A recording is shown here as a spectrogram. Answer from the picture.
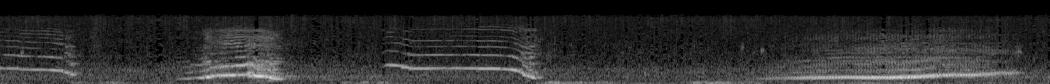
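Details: Whale singing in a relaxing atmosphere: long tonal moans with rich harmonics, a falling wail, a short rising swoop, another long descending moan, then a slow rising drawn-out tone at the end, over a quiet underwater hiss.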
